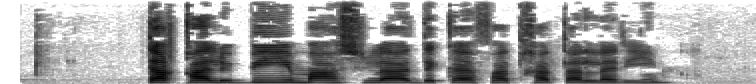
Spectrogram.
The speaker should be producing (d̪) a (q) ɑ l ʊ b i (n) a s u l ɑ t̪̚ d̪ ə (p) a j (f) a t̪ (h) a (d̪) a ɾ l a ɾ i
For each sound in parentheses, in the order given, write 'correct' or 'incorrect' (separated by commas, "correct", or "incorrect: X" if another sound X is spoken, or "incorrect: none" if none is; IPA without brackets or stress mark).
incorrect: t̪, correct, incorrect: m, incorrect: k, correct, incorrect: x, incorrect: t̪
